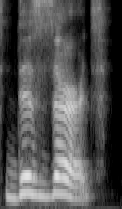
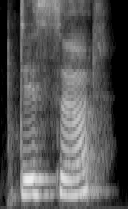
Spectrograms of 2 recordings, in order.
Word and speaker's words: dessert: Dessert. – Dessert. – It's not dessert. It's dessert.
